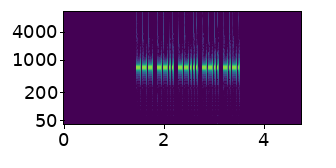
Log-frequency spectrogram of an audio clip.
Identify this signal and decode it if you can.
Morse code, heard as a keyed tone, about 37 wpm, 700 Hz. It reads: OZ7ZC
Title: DXCC-100 Call Signs - 5 Characters - Repeated 2x - 40wpm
